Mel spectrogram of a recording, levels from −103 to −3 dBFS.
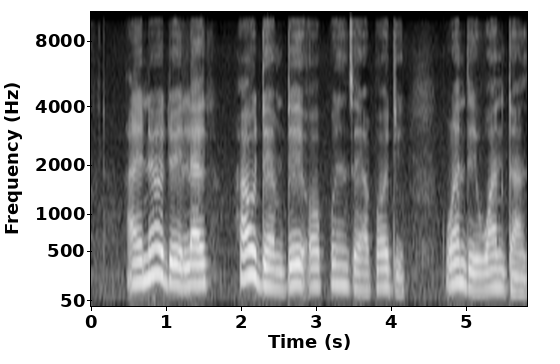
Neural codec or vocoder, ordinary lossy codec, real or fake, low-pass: codec, 44.1 kHz, 7.8 kbps, DAC; none; fake; 9.9 kHz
